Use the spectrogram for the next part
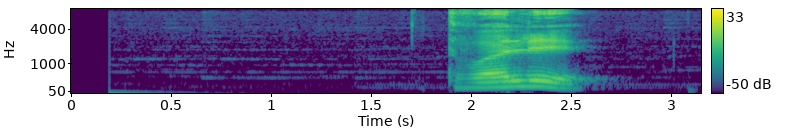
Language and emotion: Russian, angry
